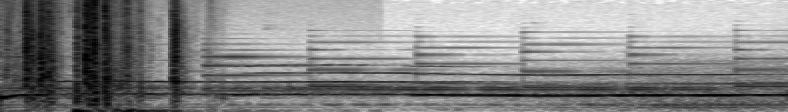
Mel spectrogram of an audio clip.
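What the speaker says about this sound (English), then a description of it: "Virun hears the books dropping sound as the previous days." Books dropping onto a floor in a haunted morgue, a flurry of loud, close thuds in the first second, then a lingering eerie tone that rings on alone.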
